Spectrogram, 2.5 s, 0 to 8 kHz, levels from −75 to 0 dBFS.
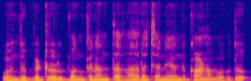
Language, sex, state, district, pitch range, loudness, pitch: Kannada, male, Karnataka, Bangalore, 85-95 Hz, -19 LUFS, 90 Hz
